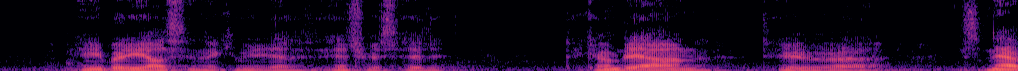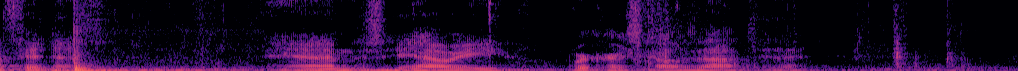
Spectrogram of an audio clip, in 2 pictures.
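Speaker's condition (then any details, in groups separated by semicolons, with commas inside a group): Parkinson's disease; boxing-type training at Snap Fitness, Southwest Parkinson's Fitness Program, overseen by Dan Dale with SUU students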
